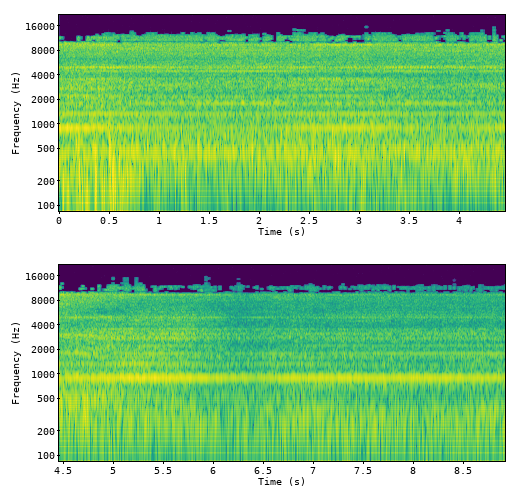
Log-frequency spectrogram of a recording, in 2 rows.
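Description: Atlas Copco GA11 rotary screw air compressor running steadily, its electric motor and belt-driven screw element giving a steady whine over an even rushing noise.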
